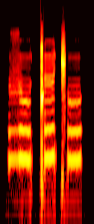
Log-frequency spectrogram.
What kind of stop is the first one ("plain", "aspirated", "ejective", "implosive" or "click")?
click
